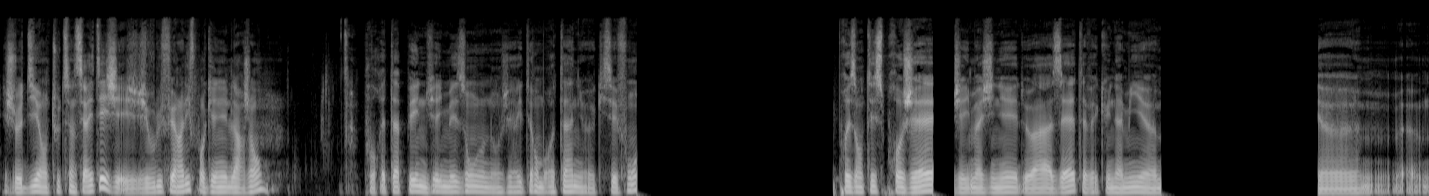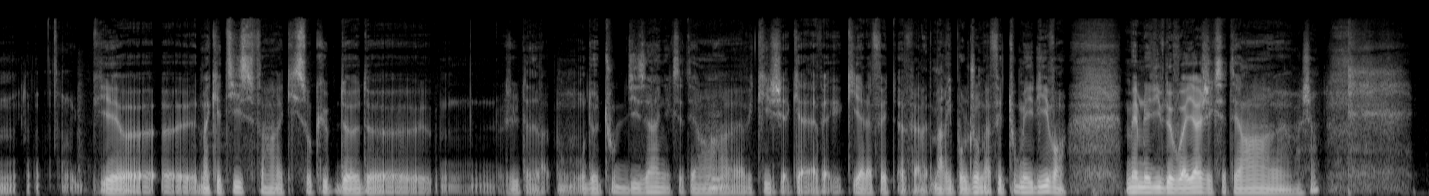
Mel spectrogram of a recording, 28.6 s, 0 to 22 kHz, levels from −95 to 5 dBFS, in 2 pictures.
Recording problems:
audio cutting out; at 6.5 s for 2 s, at 9.5 s and at 12 s for 1.5 s

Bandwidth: 14.5 kHz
